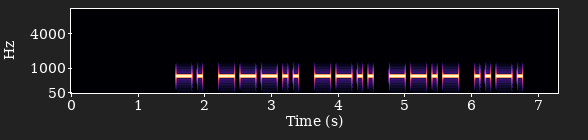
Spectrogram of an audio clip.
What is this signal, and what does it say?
Morse code, heard as a keyed tone, about 15 wpm, 700 Hz. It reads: N8ZQF
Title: USA Call Signs - 5 Characters - Repeated 3x - 15wpm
